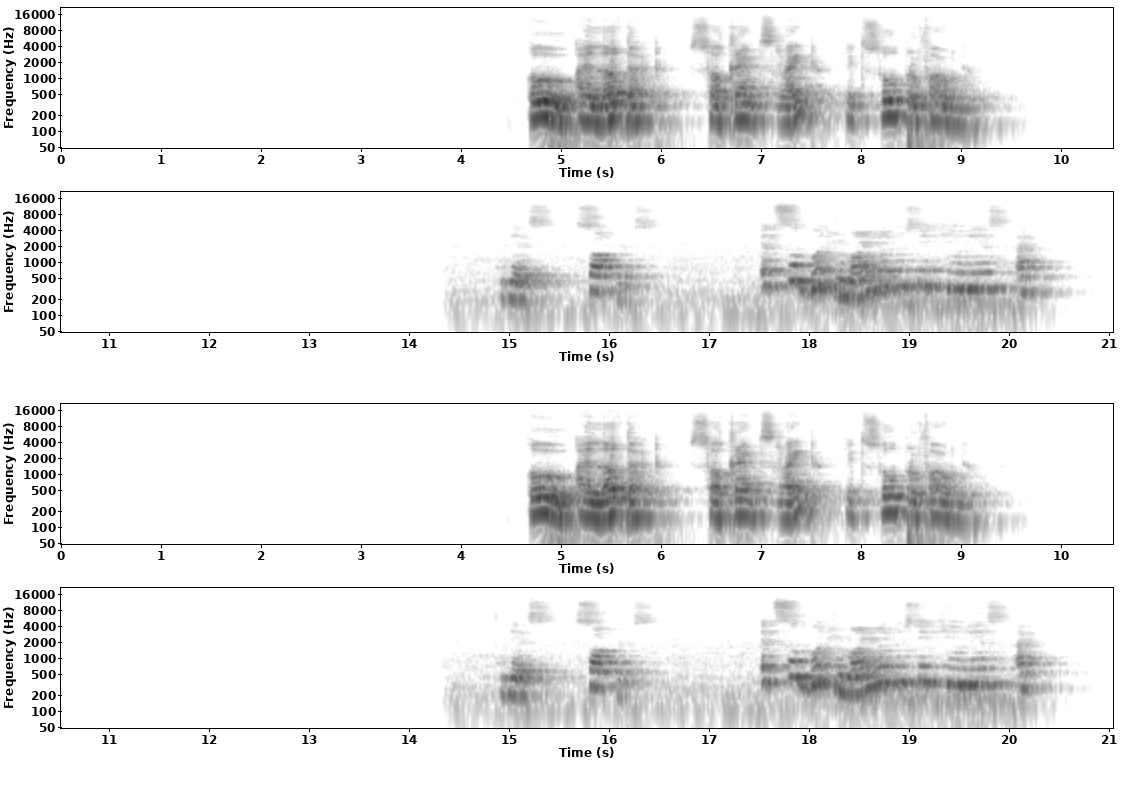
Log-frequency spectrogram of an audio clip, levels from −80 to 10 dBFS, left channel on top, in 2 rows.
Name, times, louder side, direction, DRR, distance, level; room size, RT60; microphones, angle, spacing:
voice 1, 4.7-5.8 6.3-9.0, left 1 dB, 5° left, 1 dB, 1.3 m, -25 dB
voice 2, 14.9-15.3 15.7-16.4 17.5-20.2, right 1 dB, 20° right, -3 dB, 2.4 m, -31 dB
17.5 x 6.9 x 3.4 m, 0.80 s
head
